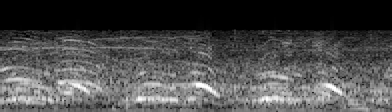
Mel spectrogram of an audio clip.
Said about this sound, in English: The fans began to yell, "Bruiser, Bruiser."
